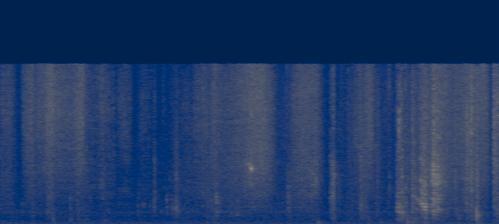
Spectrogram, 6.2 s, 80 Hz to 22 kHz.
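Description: Cardboard box and packing inserts scraping and knocking as a 3D printer is lifted out of its shipping box: scattered knocks, then a louder stretch of scraping and rustling near the end, over a steady low hum.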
